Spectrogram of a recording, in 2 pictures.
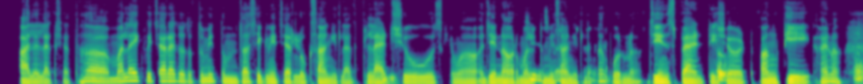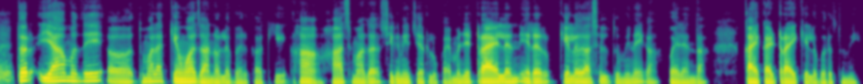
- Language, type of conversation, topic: Marathi, podcast, तुमची स्वतःची ठरलेली वेषभूषा कोणती आहे आणि ती तुम्ही का स्वीकारली आहे?
- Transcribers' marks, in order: tapping; in English: "सिग्नेचर लुक"; in English: "सिग्नेचर लुक"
